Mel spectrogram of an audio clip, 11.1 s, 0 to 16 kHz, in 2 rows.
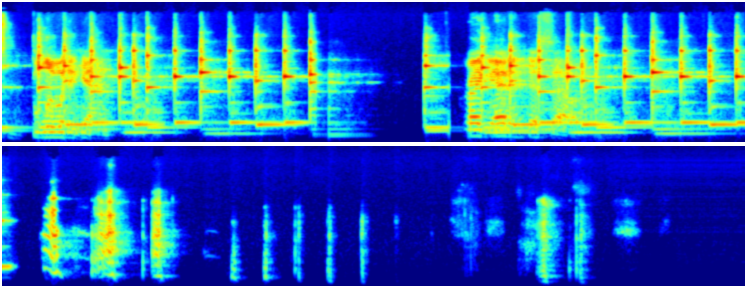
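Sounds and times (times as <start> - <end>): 
cell phone ringtone with bright electronic notes: 0.0 - 5.8
speech: 0.3 - 1.4, 3.5 - 4.7.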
